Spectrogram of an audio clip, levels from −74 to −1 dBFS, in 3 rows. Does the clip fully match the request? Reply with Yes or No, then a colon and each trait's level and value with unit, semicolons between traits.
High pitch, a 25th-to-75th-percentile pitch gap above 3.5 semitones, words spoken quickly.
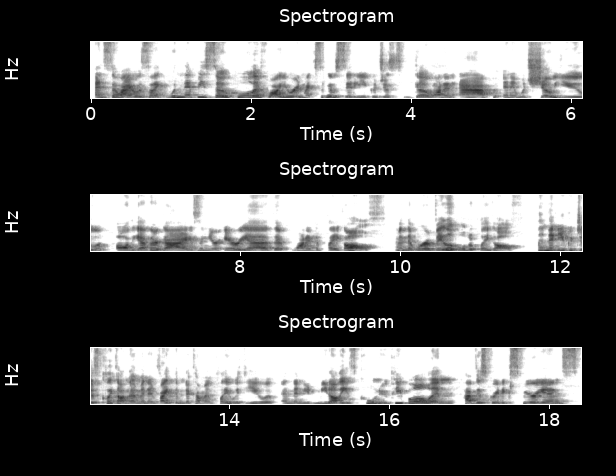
Yes: high, 215 Hz; average, 4.1 semitones; fast, 260 wpm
